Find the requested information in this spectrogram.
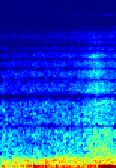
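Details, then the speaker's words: Low rumbling gurgle of an adult's stomach growling (borborygmi), heard while the adult talks and apologizes for the noise. "And then obviously the ones that you see when you, oh, sorry if my stomach, you can hear that."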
